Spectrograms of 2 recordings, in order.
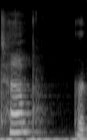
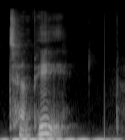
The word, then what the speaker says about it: Tempe: of ASU is located it's not temp per tenpai it's Tempe now if you've lived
